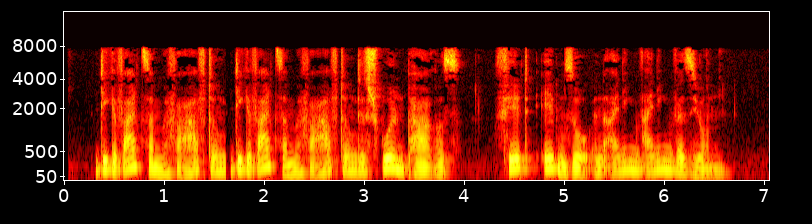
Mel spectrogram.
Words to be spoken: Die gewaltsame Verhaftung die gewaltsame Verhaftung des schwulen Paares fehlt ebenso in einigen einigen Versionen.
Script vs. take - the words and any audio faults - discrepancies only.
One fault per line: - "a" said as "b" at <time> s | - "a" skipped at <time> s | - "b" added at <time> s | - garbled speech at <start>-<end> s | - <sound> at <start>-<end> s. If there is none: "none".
none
